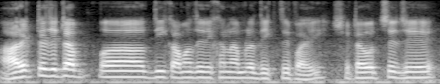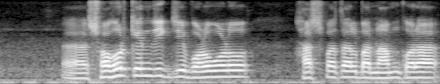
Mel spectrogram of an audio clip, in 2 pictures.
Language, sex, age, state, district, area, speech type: Bengali, male, 60+, West Bengal, Paschim Bardhaman, urban, spontaneous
